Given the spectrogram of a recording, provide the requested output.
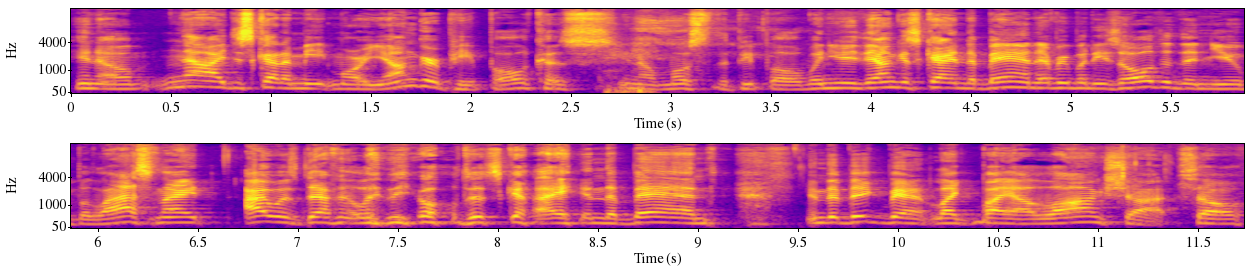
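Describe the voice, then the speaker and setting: A man with a Canadian accent talks at a very fast pace in a high pitch, with hardly any pauses and fairly even intonation. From Canada. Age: 60s. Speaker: drummer and music educator. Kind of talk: casual chat.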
